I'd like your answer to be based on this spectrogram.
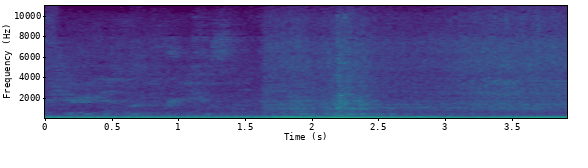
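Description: Ford Mustang GT engine revving at half throttle, a loud low rumble that swells midway, with a voice talking over it.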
